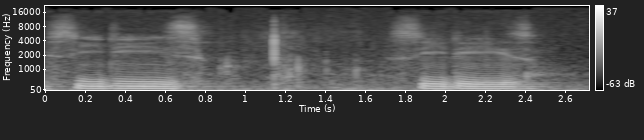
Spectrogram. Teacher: abbreviation and de easy voice sound it actually you say D it ends in a vowel E and so the s becomes voiced into Z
